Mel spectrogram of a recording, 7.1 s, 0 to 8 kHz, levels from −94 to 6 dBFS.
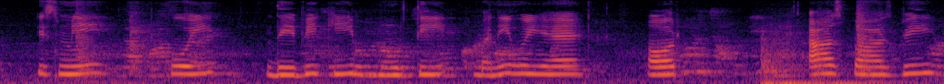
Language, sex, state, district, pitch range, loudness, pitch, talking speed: Hindi, female, Bihar, Madhepura, 240-265 Hz, -35 LUFS, 250 Hz, 100 wpm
